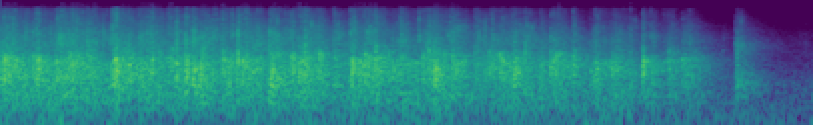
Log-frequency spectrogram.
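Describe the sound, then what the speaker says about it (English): A conference crowd at a tech event breaks into a dense round of applause, steady and full for several seconds before cutting off abruptly with one last clap. "So just a big round of applause to those people."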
